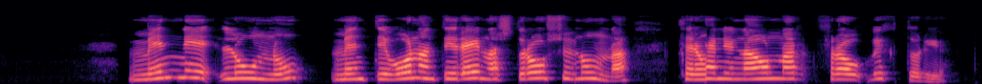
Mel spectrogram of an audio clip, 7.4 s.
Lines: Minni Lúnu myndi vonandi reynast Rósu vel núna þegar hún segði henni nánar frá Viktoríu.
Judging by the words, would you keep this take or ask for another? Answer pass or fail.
fail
